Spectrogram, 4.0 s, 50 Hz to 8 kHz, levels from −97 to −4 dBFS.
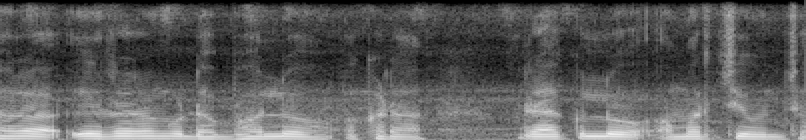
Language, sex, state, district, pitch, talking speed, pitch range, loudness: Telugu, male, Andhra Pradesh, Sri Satya Sai, 130 Hz, 120 wpm, 125-140 Hz, -17 LUFS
